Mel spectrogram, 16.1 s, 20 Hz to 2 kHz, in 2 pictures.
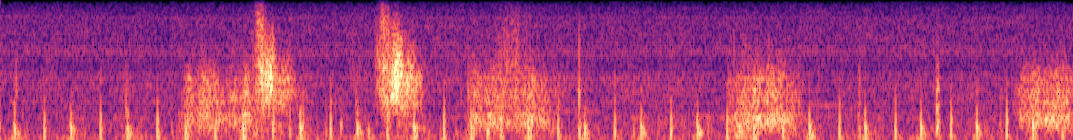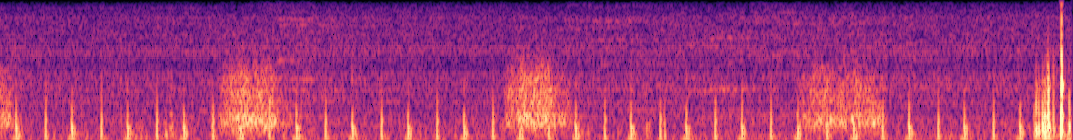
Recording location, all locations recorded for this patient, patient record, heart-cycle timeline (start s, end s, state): mitral valve (MV)
aortic valve (AV)+pulmonary valve (PV)+tricuspid valve (TV)+mitral valve (MV)
#Age: Child
#Sex: Male
#Height: 93.0 cm
#Weight: 19.2 kg
#Pregnancy status: False
#Murmur: Absent
#Murmur locations: nan
#Most audible location: nan
#Systolic murmur timing: nan
#Systolic murmur shape: nan
#Systolic murmur grading: nan
#Systolic murmur pitch: nan
#Systolic murmur quality: nan
#Diastolic murmur timing: nan
#Diastolic murmur shape: nan
#Diastolic murmur grading: nan
#Diastolic murmur pitch: nan
#Diastolic murmur quality: nan
#Outcome: Normal
#Campaign: 2015 screening campaign
0.00	10.25	unannotated
10.25	10.33	S1
10.33	10.47	systole
10.47	10.53	S2
10.53	10.66	diastole
10.66	10.76	S1
10.76	10.89	systole
10.89	10.96	S2
10.96	11.10	diastole
11.10	11.16	S1
11.16	11.31	systole
11.31	11.38	S2
11.38	11.51	diastole
11.51	11.60	S1
11.60	11.73	systole
11.73	11.80	S2
11.80	11.92	diastole
11.92	12.02	S1
12.02	12.14	systole
12.14	12.20	S2
12.20	12.34	diastole
12.34	12.42	S1
12.42	12.56	systole
12.56	12.64	S2
12.64	12.76	diastole
12.76	12.85	S1
12.85	12.98	systole
12.98	13.04	S2
13.04	13.17	diastole
13.17	13.25	S1
13.25	13.38	systole
13.38	13.47	S2
13.47	13.59	diastole
13.59	13.67	S1
13.67	13.81	systole
13.81	13.87	S2
13.87	14.01	diastole
14.01	14.09	S1
14.09	14.23	systole
14.23	14.32	S2
14.32	14.43	diastole
14.43	14.50	S1
14.50	14.66	systole
14.66	14.74	S2
14.74	14.85	diastole
14.85	14.93	S1
14.93	16.10	unannotated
